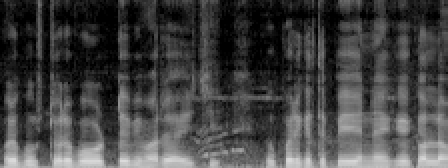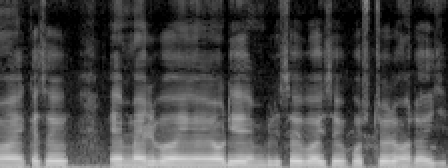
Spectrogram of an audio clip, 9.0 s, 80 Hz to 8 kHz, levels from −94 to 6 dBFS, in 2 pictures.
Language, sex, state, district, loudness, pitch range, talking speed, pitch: Odia, female, Odisha, Khordha, -16 LUFS, 140-150 Hz, 155 wpm, 145 Hz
